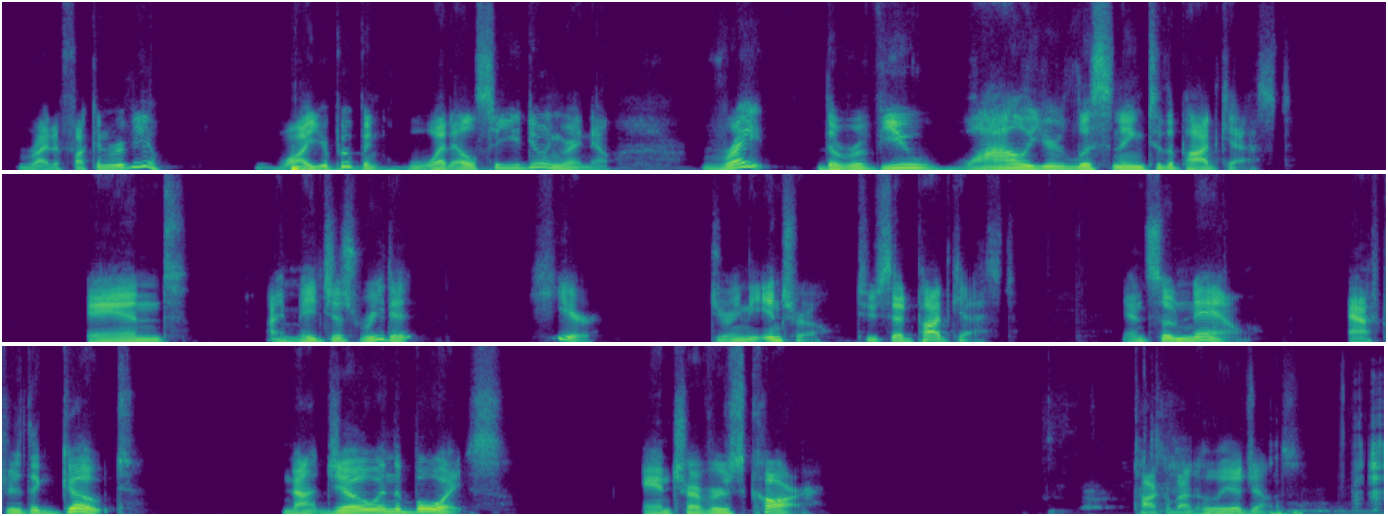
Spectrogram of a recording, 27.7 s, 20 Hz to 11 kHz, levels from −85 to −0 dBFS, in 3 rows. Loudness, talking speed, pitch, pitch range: -21 LUFS, 115 wpm, 130 Hz, 110-175 Hz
